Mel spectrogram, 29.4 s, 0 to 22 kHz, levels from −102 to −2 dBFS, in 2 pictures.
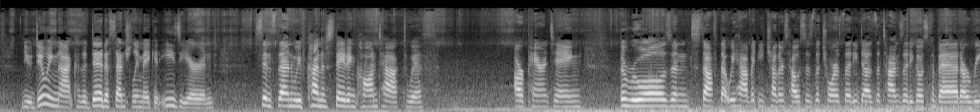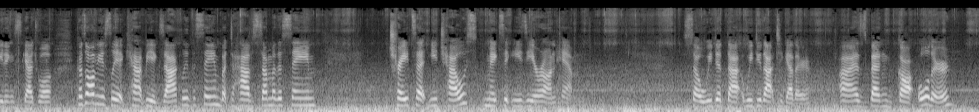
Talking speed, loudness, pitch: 170 wpm, -22 LUFS, 185 Hz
